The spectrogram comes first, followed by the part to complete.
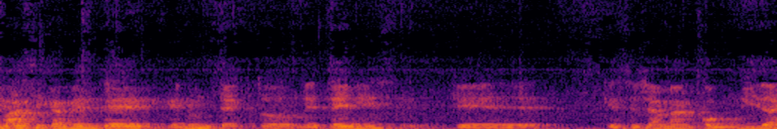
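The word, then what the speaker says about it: Tönnies: que es un autor que se llama Ferdinand tenis se escribe tonies que es un autor eh que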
